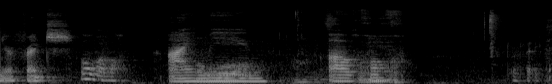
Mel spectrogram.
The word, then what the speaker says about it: Aurora: Oh, I mean, Aurora.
